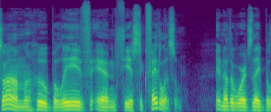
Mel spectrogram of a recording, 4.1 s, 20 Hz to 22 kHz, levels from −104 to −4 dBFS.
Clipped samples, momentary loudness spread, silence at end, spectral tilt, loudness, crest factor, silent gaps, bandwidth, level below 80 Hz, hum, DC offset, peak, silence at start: under 0.1%; 6 LU; 0 s; -6.5 dB/octave; -20 LUFS; 16 dB; none; 18.5 kHz; -66 dBFS; none; under 0.1%; -4 dBFS; 0 s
